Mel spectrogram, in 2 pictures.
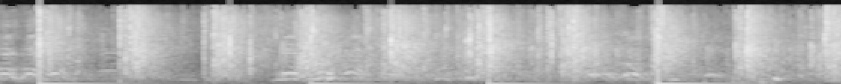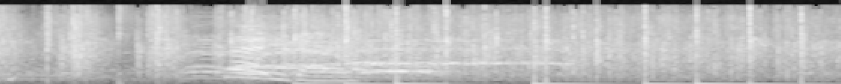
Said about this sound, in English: I cannot tap dance, but I like to pretend I can. Let me show you. I'd like a clap, please.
